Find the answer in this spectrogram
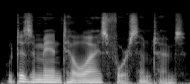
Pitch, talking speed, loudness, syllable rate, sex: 95 Hz, 250 wpm, -17 LUFS, 5.9 syllables/s, male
